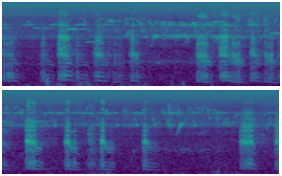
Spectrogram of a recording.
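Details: Green frogs calling in chorus at a pond at Brillion Nature Center, with swallows drinking nearby; short, broad, clicking croaks from several frogs at irregular intervals, a few every second, over a quiet background.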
